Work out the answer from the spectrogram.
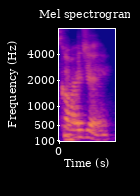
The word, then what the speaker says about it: Kari Jay: me today i have my sister is it cary jay or am i pronouncing it right carl it's carjay all right cary j so listen whenever i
